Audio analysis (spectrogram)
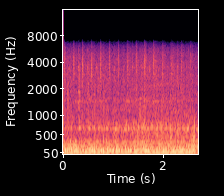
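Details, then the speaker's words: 1977 Oldsmobile Cutlass Supreme Brougham, original 350 V8, new exhaust with glasspack muffler, left exhaust manifold seal leaking, slightly shaky: a deep, loping, even rumble at idle; normal glasspack exhaust sound. "you can hear that nice deep Rundle glass pack"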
